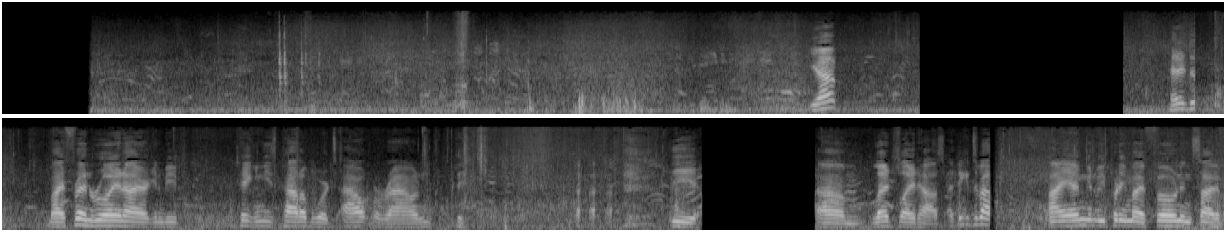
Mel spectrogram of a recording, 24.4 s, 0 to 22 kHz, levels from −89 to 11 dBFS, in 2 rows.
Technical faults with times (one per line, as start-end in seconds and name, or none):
9.17-11.22 rebuffering stall
19.22-20.36 rebuffering stall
